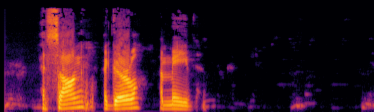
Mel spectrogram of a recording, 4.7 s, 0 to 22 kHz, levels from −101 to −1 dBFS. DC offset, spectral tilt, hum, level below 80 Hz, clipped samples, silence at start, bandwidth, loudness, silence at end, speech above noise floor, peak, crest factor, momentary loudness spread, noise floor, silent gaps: under 0.1%; -4 dB/octave; none; -58 dBFS; under 0.1%; 0.5 s; 16 kHz; -15 LUFS; 2.3 s; 68 dB; 0 dBFS; 18 dB; 14 LU; -83 dBFS; none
